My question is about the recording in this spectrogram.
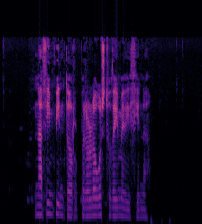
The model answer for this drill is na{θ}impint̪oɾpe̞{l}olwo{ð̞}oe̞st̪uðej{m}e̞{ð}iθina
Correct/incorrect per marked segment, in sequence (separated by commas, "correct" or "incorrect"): correct, incorrect, incorrect, correct, correct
